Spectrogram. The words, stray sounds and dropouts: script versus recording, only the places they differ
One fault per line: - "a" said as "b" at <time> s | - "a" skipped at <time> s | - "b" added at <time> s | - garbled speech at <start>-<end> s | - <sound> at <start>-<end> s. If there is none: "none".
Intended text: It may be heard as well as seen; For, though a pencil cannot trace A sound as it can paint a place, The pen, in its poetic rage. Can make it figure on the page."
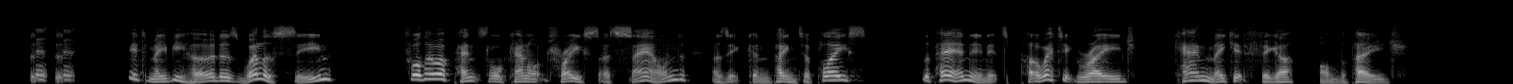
- laugh at 0.3-0.8 s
